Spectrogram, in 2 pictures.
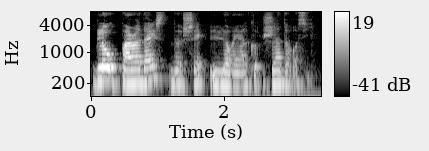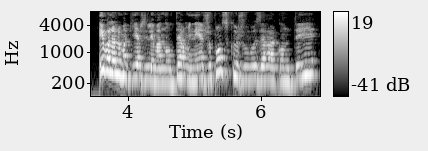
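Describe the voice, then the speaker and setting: A woman's voice: fairly high pitch, lively intonation, normal speed, fairly bright tone. Chatty woman with a spanish-tinged accent. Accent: Spanish-influenced French. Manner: chatty, frequent "en fait" fillers. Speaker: beauty vlogger. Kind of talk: casual makeup tutorial chat.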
